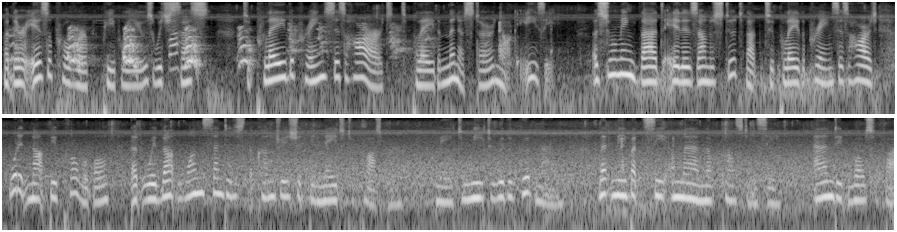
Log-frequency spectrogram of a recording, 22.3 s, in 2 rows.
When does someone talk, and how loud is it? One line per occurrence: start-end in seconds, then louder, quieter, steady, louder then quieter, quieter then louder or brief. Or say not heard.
0.0-22.2 steady.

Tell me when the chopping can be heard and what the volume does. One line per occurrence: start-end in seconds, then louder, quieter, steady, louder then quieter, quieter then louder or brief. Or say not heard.
not heard.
